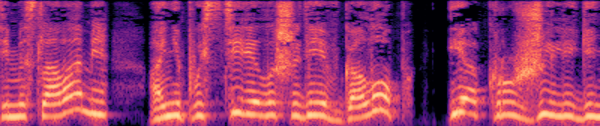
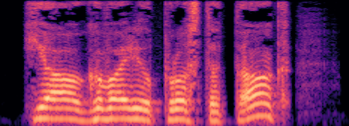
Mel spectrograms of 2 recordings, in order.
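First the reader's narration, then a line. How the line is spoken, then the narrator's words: Grumbling. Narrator (Russian): проворчал генерал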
